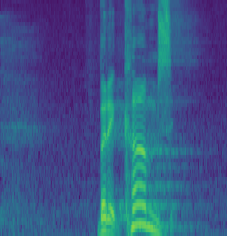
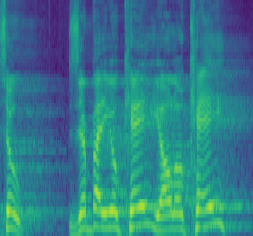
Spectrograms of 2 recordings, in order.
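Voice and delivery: upbeat check-in; 5 semitones higher, 5 dB louder, faster than usual. Retold or imitated. Retold check-in with teenagers on Zoom.

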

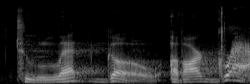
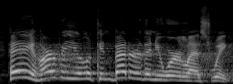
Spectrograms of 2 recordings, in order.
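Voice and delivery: higher, bright-toned pastor greeting; lightly voiced hospital visit; cheery pastor; 9 semitones higher than usual. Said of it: "the pastor ... sat down with him".

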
